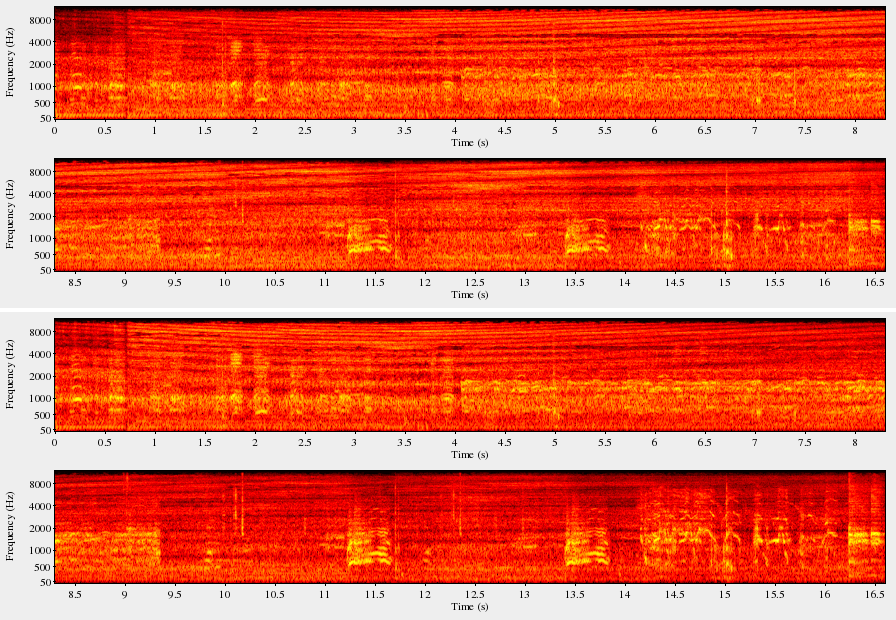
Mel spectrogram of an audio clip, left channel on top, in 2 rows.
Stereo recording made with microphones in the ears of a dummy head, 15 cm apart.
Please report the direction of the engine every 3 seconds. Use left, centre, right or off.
right, centre, left, left, left, left.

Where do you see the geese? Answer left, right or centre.
right.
